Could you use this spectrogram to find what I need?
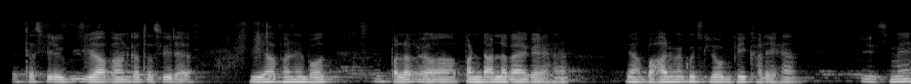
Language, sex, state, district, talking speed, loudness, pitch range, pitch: Hindi, male, Uttar Pradesh, Muzaffarnagar, 140 wpm, -20 LUFS, 110-120 Hz, 115 Hz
